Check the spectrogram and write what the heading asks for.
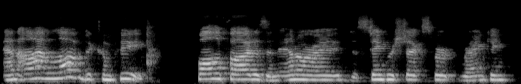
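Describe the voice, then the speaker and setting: Folksy older woman telling a story. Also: mid-range voice. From western United States. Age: around 70. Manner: folksy, candid, chatty asides. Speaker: guest speaker. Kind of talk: personal storytelling talk. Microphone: video call. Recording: roomy echo.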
